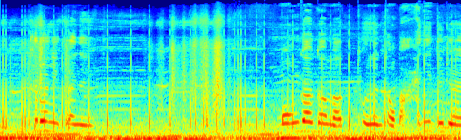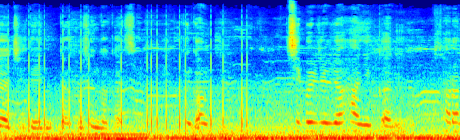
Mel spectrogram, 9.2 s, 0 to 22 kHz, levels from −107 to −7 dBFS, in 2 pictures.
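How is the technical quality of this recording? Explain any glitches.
The recording is marred by one clear fault, a persistent run of clicks through most of its length.

A train of clicks runs from 0.03 s to 7.09 s, roughly seventy of them at about 8.5 per second, spaced unevenly. Such repeated, near-identical pulses most likely come from electrical interference from nearby equipment or a faulty connection or power supply. Each click peaks about 10 dB above the surrounding sound, so the ticking pops sit clearly on top of the audio and remain audible in quieter stretches.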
